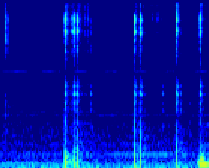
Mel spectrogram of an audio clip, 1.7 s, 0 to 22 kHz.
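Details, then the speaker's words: Terex crane solenoid clicking sharply and irregularly over a quiet low hum as it pulls in with 12 volts applied during valve/electrical troubleshooting; engine then idles well. "so you can hear that the solenoid clicking cuz it has 12 volts now"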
